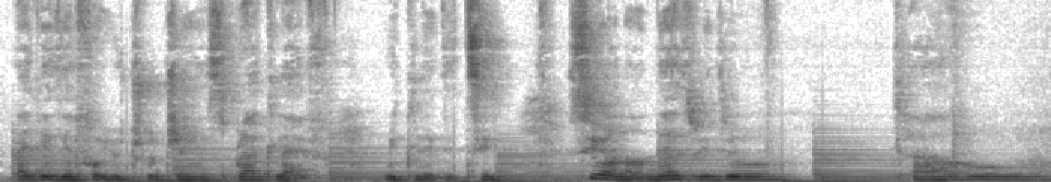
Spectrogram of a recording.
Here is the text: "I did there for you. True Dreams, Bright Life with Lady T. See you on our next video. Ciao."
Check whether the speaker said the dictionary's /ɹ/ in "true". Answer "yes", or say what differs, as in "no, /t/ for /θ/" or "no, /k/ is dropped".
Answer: no, /ɹ/ is dropped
